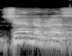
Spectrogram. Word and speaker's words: generous: Okay, and for the next word, generous, right? For this word, you need to stress the first syllable.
